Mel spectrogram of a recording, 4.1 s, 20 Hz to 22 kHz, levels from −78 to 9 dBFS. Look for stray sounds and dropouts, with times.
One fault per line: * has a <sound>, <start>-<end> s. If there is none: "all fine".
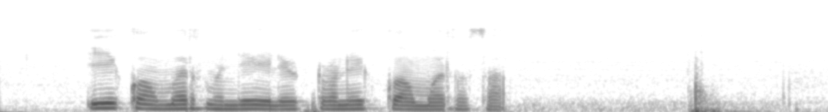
* has a thud, 3.4-3.9 s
